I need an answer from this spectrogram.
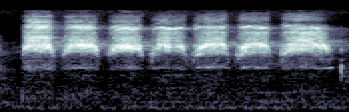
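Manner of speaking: hushed whispered "ps, ps"; whispering a secret. Acted. Maluquinho telling Juninho a secret, whispering. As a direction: whisper gibberish as if into an ear. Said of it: "Ele está falando baixinho".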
